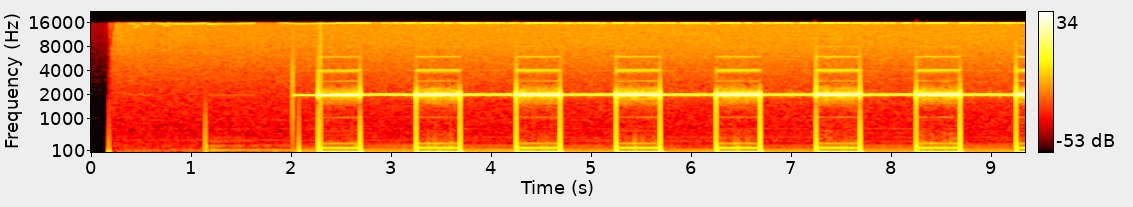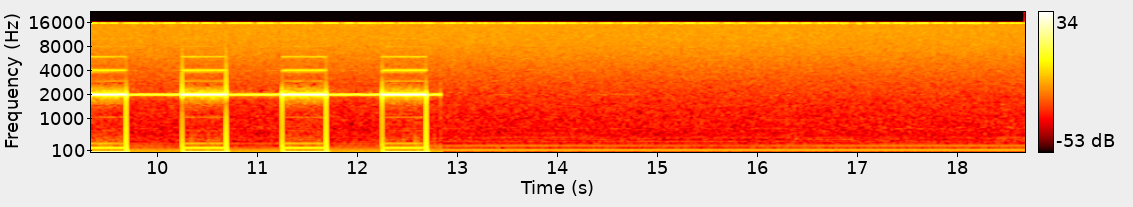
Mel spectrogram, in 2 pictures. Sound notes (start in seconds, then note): 0.3 static hissing; 2.1 alarm beeping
